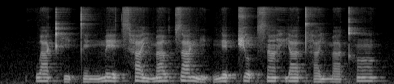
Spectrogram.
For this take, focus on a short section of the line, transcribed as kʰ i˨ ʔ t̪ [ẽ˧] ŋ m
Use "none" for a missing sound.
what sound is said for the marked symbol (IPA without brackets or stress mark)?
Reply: ẽ˧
